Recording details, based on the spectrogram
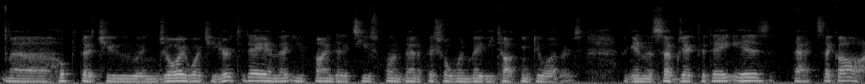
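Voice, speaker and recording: An American-accented man with a fairly high, somewhat breathy voice, dark and mellow in tone, flat and monotone in intonation, at a fairly quick pace. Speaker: podcast host. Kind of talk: solo commentary podcast. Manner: halting, many fillers and restarts.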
